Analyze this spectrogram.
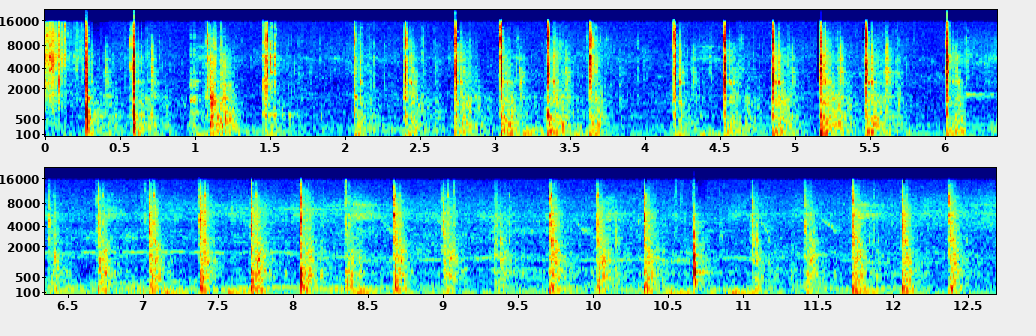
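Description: Wooden pestle pounding garlic and chilies in a wooden mortar: a steady run of dull knocks, about two to three strokes a second.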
